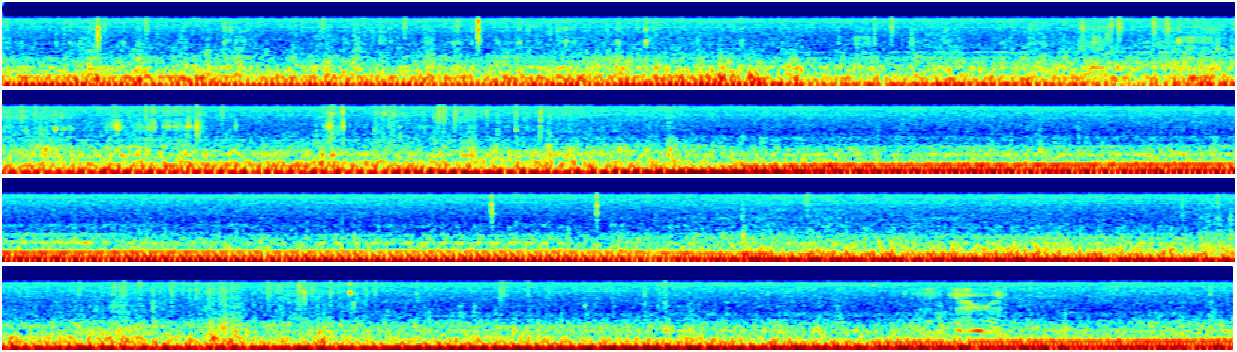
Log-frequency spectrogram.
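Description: Dodge Dakota pickup's engine running on wood gas, heard from inside the cab as a steady low rumble with road noise while driving. The engine note steps up slightly about halfway through and drops back a few seconds later.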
